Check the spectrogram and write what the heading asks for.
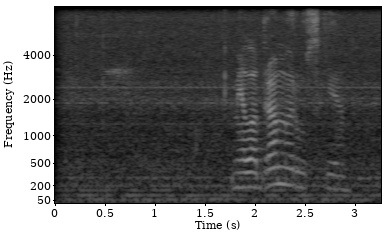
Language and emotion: Russian, neutral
